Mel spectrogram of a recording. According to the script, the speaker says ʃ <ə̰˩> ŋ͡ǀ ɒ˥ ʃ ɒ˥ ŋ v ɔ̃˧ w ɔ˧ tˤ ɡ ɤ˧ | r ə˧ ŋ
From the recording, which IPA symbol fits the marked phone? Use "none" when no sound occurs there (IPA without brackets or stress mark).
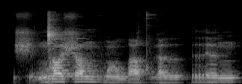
ə̰˩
